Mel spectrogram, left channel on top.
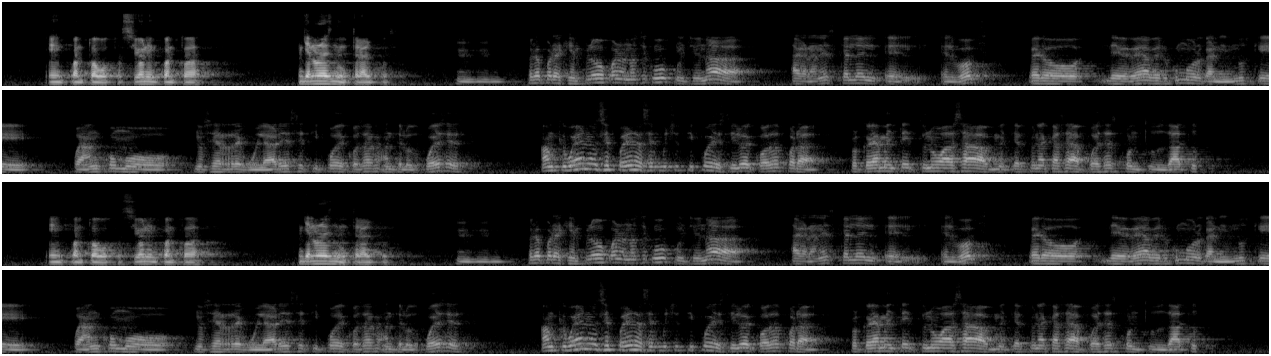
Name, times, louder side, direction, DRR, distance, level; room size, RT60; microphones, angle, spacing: voice 1, 0.5-2.0 3.0-3.9, left 3 dB, 40° left, 12 dB, 1.1 m, -24 dB
voice 2, 4.5-7.4 7.9-9.9 10.3-13.0 13.4-17.3 18.1-20.9 21.2-24.6, left 1 dB, 5° left, 10 dB, 0.9 m, -32 dB
25.0 x 16.5 x 9.0 m, 0.90 s
head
